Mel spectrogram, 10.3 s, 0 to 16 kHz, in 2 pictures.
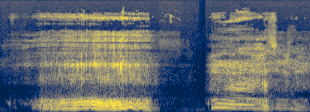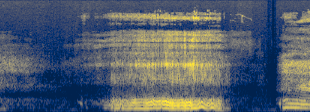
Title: Fafa the Explorer - A New Generation (1988-1989): Clifford Sleeping & Snoring in 50 Seconds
